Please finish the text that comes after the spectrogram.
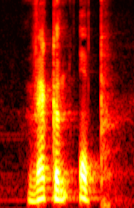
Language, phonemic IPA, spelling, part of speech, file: Dutch, /ˈwɛkə(n) ˈɔp/, wekken op, verb, Nl-wekken op.ogg
- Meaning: inflection of opwekken: 1. plural present indicative 2. plural present subjunctive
